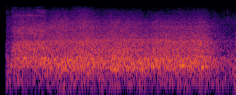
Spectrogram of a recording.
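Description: Fire burning through a building's roof and rooms, a steady crackling noise.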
